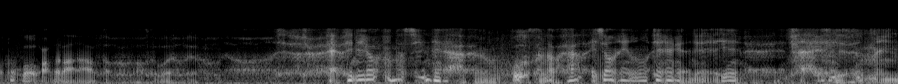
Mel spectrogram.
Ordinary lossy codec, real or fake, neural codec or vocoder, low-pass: none; fake; autoencoder, 22.05 kHz, a latent of 192 numbers a frame, VITS, trained on many speakers; 5.4 kHz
